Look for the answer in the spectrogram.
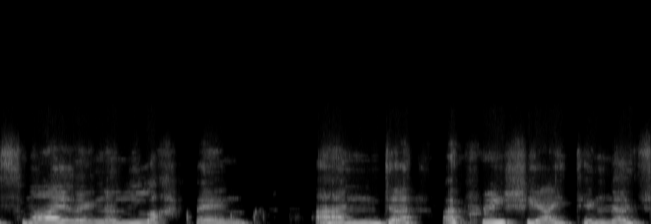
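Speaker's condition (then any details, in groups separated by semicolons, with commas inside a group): Cerebral palsy; from birth, affects limbs and neck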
